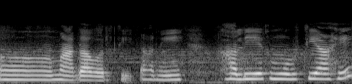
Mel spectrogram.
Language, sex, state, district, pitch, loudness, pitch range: Marathi, female, Maharashtra, Sindhudurg, 220 Hz, -16 LUFS, 210-250 Hz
